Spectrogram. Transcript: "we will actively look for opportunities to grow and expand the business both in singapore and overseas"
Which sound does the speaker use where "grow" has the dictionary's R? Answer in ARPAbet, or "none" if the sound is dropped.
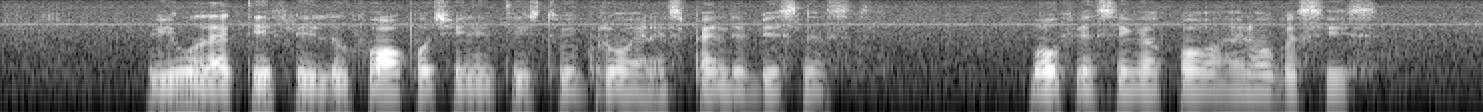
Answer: R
